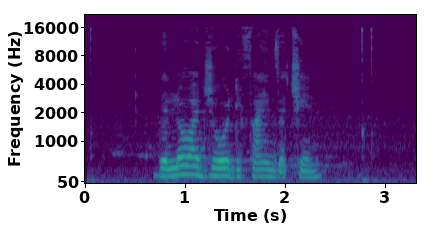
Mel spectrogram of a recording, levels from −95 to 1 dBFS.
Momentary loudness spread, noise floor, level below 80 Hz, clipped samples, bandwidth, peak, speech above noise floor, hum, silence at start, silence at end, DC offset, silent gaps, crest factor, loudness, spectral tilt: 22 LU; -74 dBFS; -78 dBFS; under 0.1%; 16.5 kHz; -30 dBFS; 30 dB; none; 0.7 s; 0.45 s; under 0.1%; none; 16 dB; -44 LUFS; -6 dB/octave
